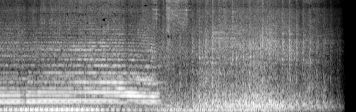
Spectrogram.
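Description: Norfolk Southern freight train passing: the locomotive's air horn sounds a loud chord over a deep engine rumble, then stops about three seconds in. The wheels and cars rattle over the rails until the sound cuts off suddenly near the end.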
